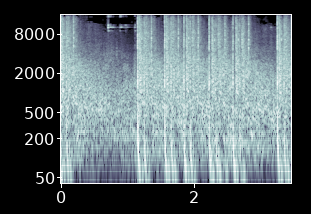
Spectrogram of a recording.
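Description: Rapid gunfire in the Battlefield 4 video game, loud bursts of automatic shots with a few heavier cracks in close succession, dense and continuous over a short stretch.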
